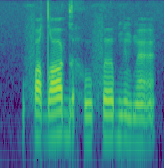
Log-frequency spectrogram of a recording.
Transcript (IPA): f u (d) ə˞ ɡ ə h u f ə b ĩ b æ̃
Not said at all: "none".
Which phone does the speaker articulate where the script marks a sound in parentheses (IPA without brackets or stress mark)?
dˤ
